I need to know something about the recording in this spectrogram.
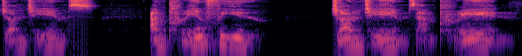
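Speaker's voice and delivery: put-on Scottish accent, firm, slow and stern. Speaker imitates a lady who fixed him with her eye: put-on Scottish accent. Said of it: "she had a Scottish accent, so I'll do my best".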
